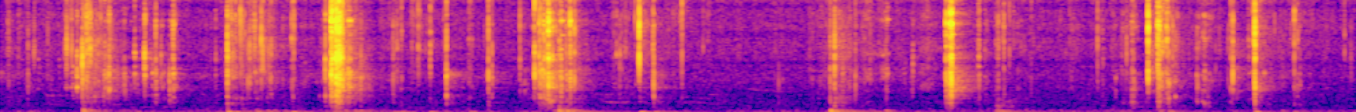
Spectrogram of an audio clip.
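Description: A metal blade scrapes along the edge of a thin slab of pink and white recycled soap. It makes a series of crisp, dry, bright scraping and crackling bursts of uneven loudness, with a faint low hum underneath.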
